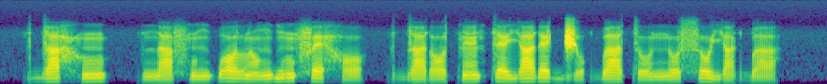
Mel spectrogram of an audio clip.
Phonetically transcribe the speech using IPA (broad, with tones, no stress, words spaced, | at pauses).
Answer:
da˦hũ˦ | na˨fũ˨˦ ɡ͡bɔ˦˨lɔ̃˨˦ ɡ͡bũ˦fɛ˧hɔ˨ | da˨ɾɔ˨tɛ̃˨˦ tɛ˧ja˦ɾɛ˦˨ d͡ʒo˨˦ɡ͡ba˦˨to˧ no˦so˦˨ja˨ɡ͡ba˨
